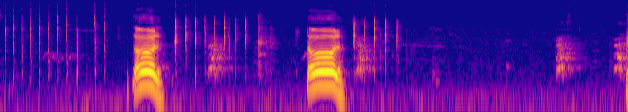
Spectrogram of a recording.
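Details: Jack Russell Terrier eating kangkong: two loud harmonic barks about three seconds apart, with clicking chewing sounds between and a person speaking nearby.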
